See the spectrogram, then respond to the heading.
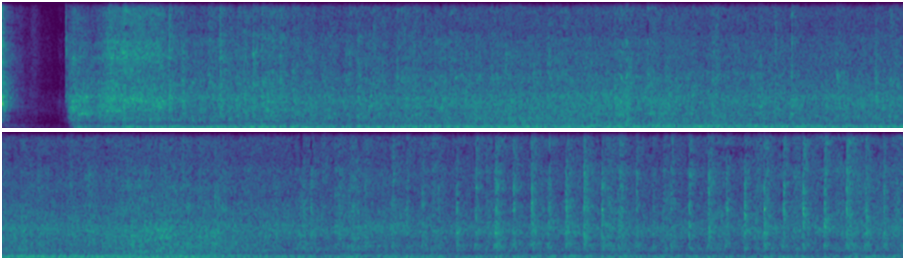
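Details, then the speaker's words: Warm engine with mechanical fuel injection at the end-of-day shutdown: fuel is shut off and it is left idling until it runs dry. It starts loud and rough, then the beat weakens and turns uneven as it starves of fuel and stops. "And then what I'll do is I'll shut the fuel off and just leave it run, leave it idle until it runs completely out of fuel."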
